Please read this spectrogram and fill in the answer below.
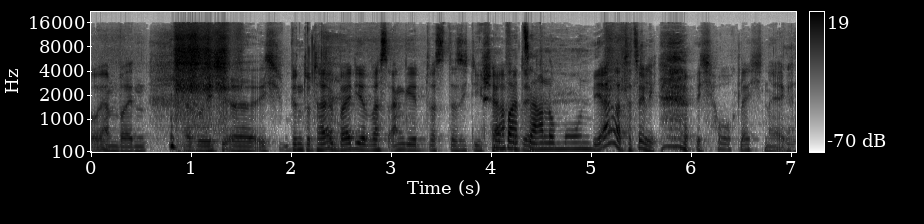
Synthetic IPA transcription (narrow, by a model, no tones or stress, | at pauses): ʔɔ̰ʏɐnbaɪdn̩ | ʔalzoɪçʔɛːʔɪ̰çb̥ɪntʰotʰaːlbaɪdiːɐvasʔa̰nɡeːtvasd̥as̬ɪçd̥iːʃɛɐfaədzaːlomoːnjaːtʰaːtz̥ɛçlɪçʔɪçhaʊəaʊxɡ̥laɪçnaja̰ɡ̥a̰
